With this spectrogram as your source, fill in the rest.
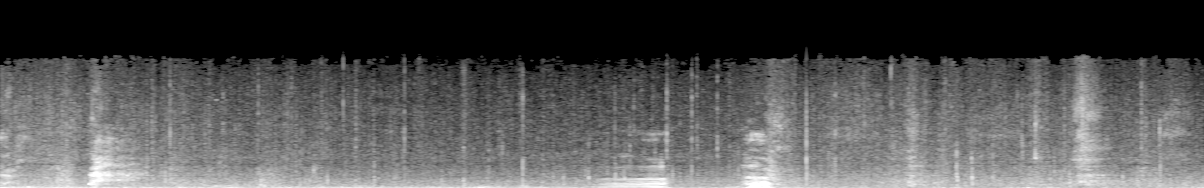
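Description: A man rustles as he turns over on the ground.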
